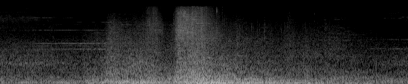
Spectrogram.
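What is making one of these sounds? A magical blast bursts with a deep roar.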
